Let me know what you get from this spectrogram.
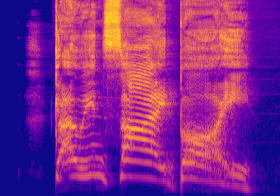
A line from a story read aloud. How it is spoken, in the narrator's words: shouted his mother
